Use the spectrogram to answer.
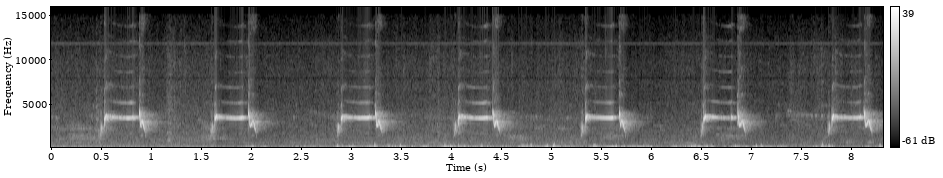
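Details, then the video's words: Seven regular phrases from a lively male prinia, each a tick, a flat high whistle and a scratchy snap, spaced just over a second apart, with rumbling low-frequency noise underneath. Used to stimulate reluctant prinias. "Prenjak jantan gacor!!! Ampuh merangsang bunyi prenjak malas bunyi"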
